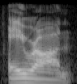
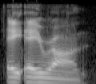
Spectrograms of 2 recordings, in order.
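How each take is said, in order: First: The first vowel is short and single. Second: The first vowel is doubled and drawn out. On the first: The speaker calls it wrong. "It's not Aaron" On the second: The speaker calls it right. "it's A-Aaron"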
